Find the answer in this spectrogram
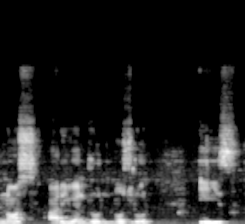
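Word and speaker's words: Nazrul: যেমন ধরুন হচ্ছে এন এ ন এন এ জেড নজ আর রু আর ইউ এল রুল নজ রুল এন এন এজেড নজ আর ইউ এল রুল nose রুল ইজ a poet poet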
